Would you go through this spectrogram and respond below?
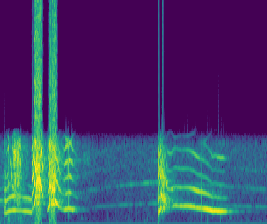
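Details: Pet dog named Chocolate howling in reaction to fire truck sirens: two sharp bark-like bursts, then long, loud, drawn-out howls with rich harmonics that slide gently downward, separated by a short silence.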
